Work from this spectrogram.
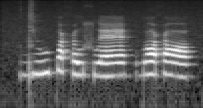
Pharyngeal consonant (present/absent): present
